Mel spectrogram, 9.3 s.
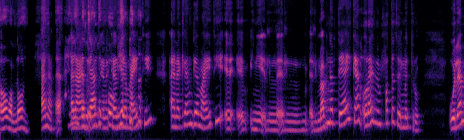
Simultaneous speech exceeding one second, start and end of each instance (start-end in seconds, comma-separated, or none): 1.1-2.5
